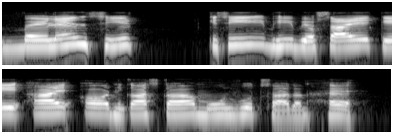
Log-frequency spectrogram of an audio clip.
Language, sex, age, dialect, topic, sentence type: Hindi, female, 56-60, Garhwali, banking, statement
